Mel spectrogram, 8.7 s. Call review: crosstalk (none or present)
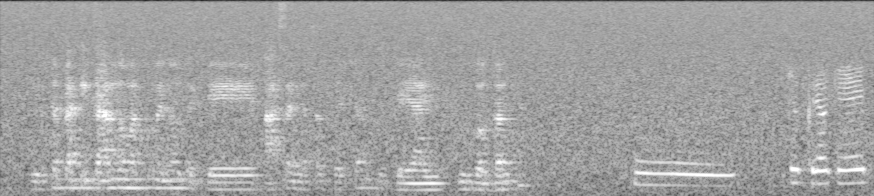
none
